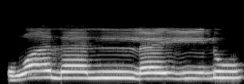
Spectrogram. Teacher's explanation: لام کو لام مشدد کے ساتھ ملائیں گے اور درمیان میں دونوں الف کو ہم نہیں پڑھیں گے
